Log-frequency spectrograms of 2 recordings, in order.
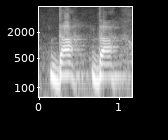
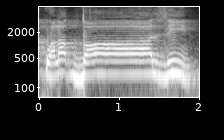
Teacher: دال اور ضاد میں فرق ہے، دال تھوڑا سا باریک ہے، ضاد اسی دال کو تھوڑا غلیظ بناؤ، موٹا بناؤ تو ضاد بن جاتا ہے۔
